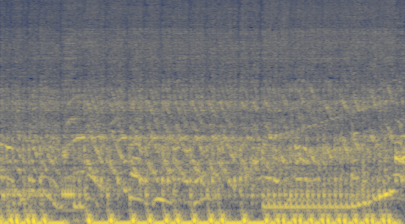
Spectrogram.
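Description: Electronic dance music from a DJ set played loud over a club sound system: a dense, heavy bass beat under sliding, wavering synth lines, with a rising glide near the end.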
